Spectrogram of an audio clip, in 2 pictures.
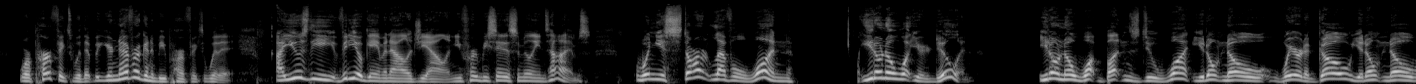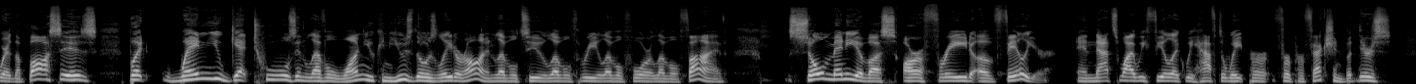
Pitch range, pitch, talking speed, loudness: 150-215 Hz, 170 Hz, 220 wpm, -24 LUFS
